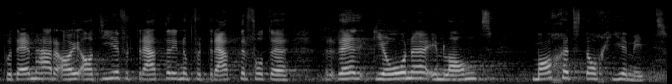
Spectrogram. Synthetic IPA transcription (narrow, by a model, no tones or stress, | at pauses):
fodɛmhæːɾœɥʔɑdiəfəɾt̪ɾæt̪ːəɾɪnəʊntfəɾt̪ɾæt̪əɾfod̥ə | ɾɛɡ̥joːnəɪmlɑnd̥ | mɑχətd̥ɔχhiəmɪt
